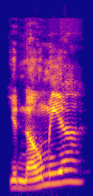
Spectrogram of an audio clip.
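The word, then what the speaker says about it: Eunomia: and I'm going to put you this the pronunciation is um yomia euu n o m i a uh yomia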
